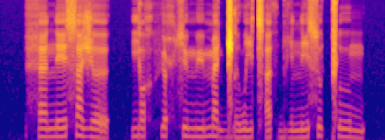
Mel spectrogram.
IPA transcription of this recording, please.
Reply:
h æ n e s a ʒ ə | j ɔ x f y ħ s y m y m æ ɡ͡ǁ ə w i t͡sʼ a θ bʱ i n i s u ǁ u m

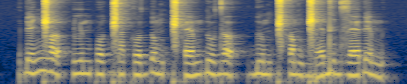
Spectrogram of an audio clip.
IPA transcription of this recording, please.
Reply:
ɗ e ŋ͡ǁ ʌ | lʲ u m p o ɡ͡ǁ a k o d ɗ o m ǁʰ ɛ m ɗ u d ʌ | ɠ ɯ m ǁʰ ʌ m ɡ͡ǁ ɛ d i d z ɛ ɗ e m

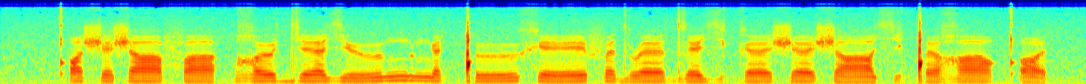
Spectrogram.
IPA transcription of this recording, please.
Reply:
qʼ a ʃ ɛ ʃ aː f a | ʁ ɯː dʲ ɛː zʲ ɯː ŋ ɯ ŋ ɛ ǃ ɯː x eː f ɛ d ɹ ɛː d l e zʲ ɯ k ɛː ʃ ɛː ʃ aː sʲ ɛ ǃ ɛ ʁ aː qʼ ɛ

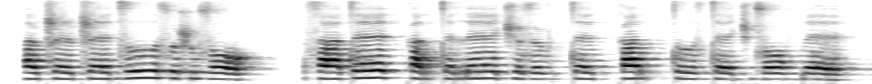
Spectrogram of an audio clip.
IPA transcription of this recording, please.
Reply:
a ʈ͡ʂ ɛː ʈ͡ʂ ɛː d͡z ɤː s o ʂ u z ɔ | s aː t ɛː kː a r t ɛ r ɛː t͡ʃ ə˞ z ə˞ v tː ɛː kː a r tː ɤː z t ɛː t͡ʃ d͡z ɔː v b ɛ

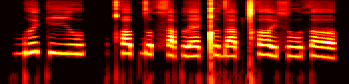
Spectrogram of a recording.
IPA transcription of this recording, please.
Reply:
ɡ͡b ɯ y̯ k i u̯ | qʰ o p d o θ s a p l ɛ ǃ ɯ d aː p ǀʰ ʌː y̯ s uː θ ʌ

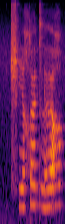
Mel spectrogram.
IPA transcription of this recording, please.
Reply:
ʈ͡ʂʰ i χ ɾ œ d l ə ʁ

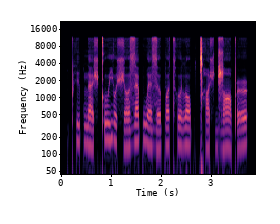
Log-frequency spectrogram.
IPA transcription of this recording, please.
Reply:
pʰ i p n æ ʃ kʼ u j ʊ ʃ ʌ z æ p w ɛ z ə p ʌ tʰ ʊ l ɔ p ǀʰ ɑ ʃ ɖ͡ʐ ɑ pʼ ə˞

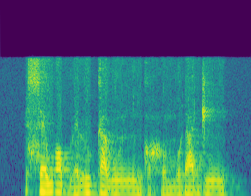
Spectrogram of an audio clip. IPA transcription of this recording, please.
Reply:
s ɛ˦ w ɔ˦˨ b ɛ˨˦ l u˦ ɡ a˧ w ũ˧ n ĩ˨ ɡ ɔ˨ h o˧ m o˧ ɾ a˦ d͡ʒ ĩ˦˨

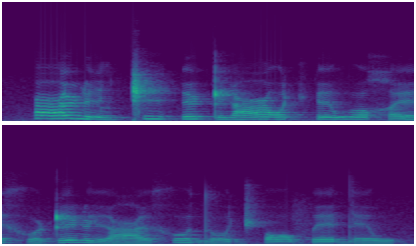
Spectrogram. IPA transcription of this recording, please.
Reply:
ʕ ɪ˦ ɳ i˨ l ǁ i˦ ʔ ɪ˦ ʈ i˨ ʕ ɔ˦ t͡ʃʼ ɪ˦ w ʊ˦ χ e˨˦ x ʊ˨ ʈ i˦ ɳ j ɪ˨ ʕ ɪ˨ x ʊ˦ d ʊ˨˦ t͡ʃʼ ɔ˦ f e˦ d e˦ w

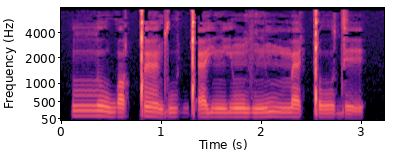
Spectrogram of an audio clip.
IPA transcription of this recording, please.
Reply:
lː o w ɒ ǃ æ̃ d w u ǃʼ æ j ĩ j ũ v ĩ mː æ ǃ o d e

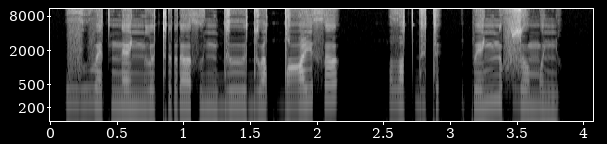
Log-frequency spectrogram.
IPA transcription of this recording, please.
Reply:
v ṳ β ɛː t n ɛ ɲ l u t r ʌ θ ṳ ɲ d ɯː d uː t dˤ iː θ ʌ | ðˤ e t d ɛ̤ t | p eː ɲ n u f z o m o ɲ

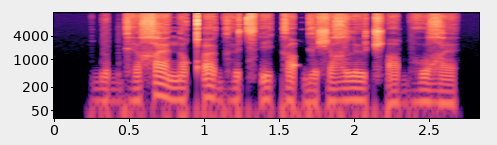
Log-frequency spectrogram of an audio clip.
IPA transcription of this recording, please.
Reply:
b œ b ɡʱ e χ æ n u qʼ ø ɡʱ ʉ t͡sʼ i k ɑ ʔ ɡ ɛ ʃ ɛ ʁ l ʉ t͡ʃʼ ɑ bʱ u ʁ ɛ

